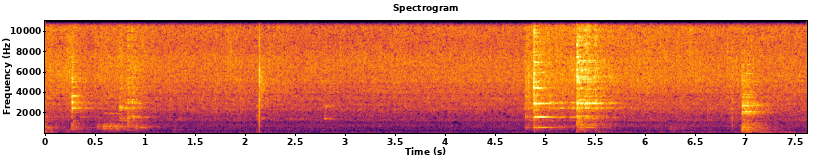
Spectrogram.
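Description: A medium onion frying with chickpeas in a pan for kadala varattiyathu, a faint low sizzle broken by a few louder stirring scrapes and clinks, close by.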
